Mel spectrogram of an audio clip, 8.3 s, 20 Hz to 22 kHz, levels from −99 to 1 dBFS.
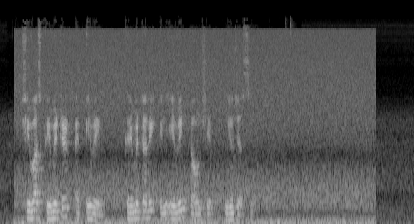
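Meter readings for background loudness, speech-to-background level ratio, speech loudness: -38.0 LUFS, 9.0 dB, -29.0 LUFS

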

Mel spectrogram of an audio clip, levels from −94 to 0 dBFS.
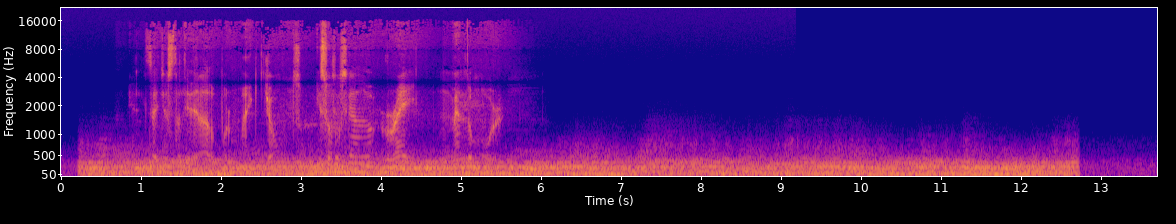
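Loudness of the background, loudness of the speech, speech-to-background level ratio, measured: -34.0 LUFS, -28.5 LUFS, 5.5 dB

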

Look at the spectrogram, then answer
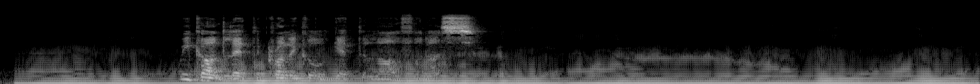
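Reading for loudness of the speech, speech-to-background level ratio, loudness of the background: -23.0 LUFS, 5.5 dB, -28.5 LUFS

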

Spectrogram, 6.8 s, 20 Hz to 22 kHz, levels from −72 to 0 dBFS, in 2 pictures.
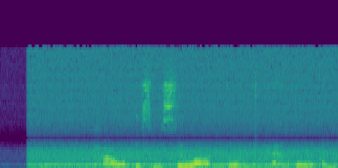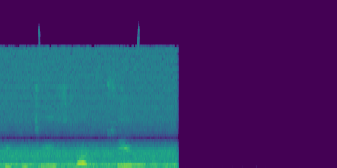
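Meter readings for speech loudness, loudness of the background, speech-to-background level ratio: -19.0 LUFS, -21.5 LUFS, 2.5 dB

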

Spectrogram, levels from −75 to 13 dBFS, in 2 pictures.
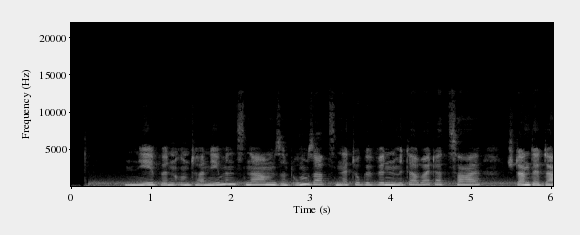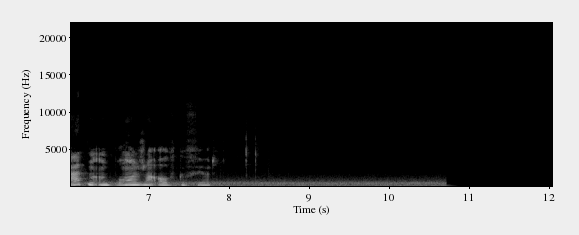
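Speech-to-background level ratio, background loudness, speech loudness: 19.0 dB, -42.0 LUFS, -23.0 LUFS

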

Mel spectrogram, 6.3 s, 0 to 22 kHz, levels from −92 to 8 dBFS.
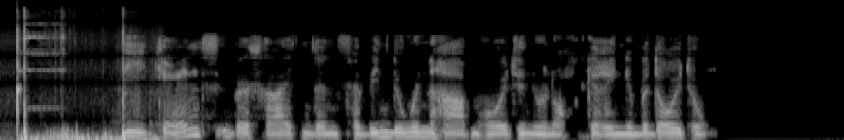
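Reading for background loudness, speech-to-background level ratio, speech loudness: -29.5 LUFS, -0.5 dB, -30.0 LUFS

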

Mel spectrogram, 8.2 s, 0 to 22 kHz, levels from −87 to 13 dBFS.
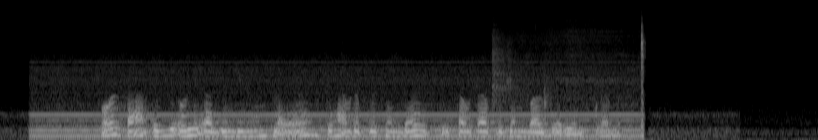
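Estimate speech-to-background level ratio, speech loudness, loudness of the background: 9.5 dB, -29.0 LUFS, -38.5 LUFS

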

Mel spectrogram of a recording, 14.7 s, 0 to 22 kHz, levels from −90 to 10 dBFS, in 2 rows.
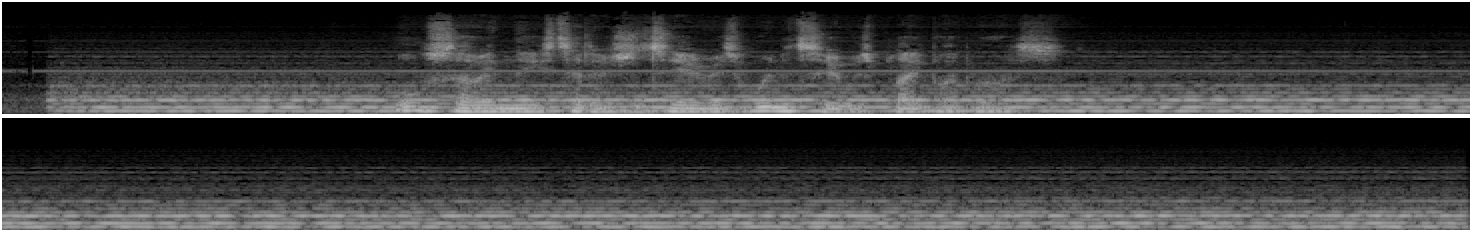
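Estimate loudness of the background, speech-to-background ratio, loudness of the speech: -30.5 LUFS, 5.0 dB, -25.5 LUFS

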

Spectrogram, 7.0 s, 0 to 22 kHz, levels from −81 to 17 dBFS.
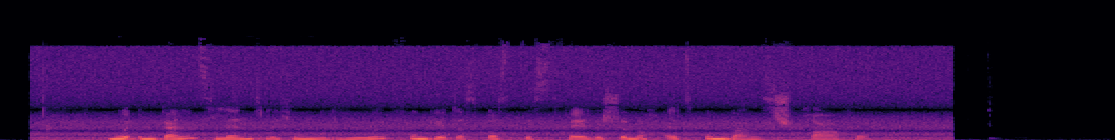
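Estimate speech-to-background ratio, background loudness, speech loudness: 12.0 dB, -36.0 LUFS, -24.0 LUFS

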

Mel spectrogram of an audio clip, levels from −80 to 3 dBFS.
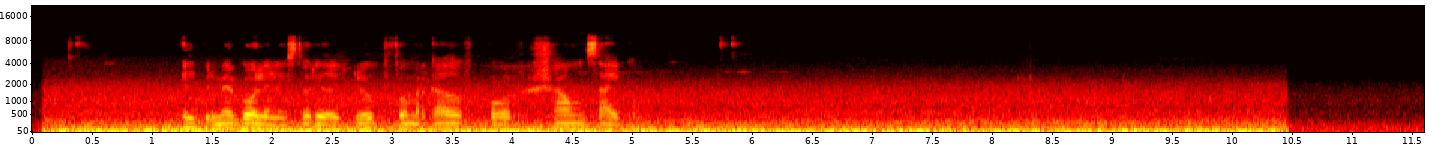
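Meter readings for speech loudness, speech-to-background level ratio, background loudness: -28.0 LUFS, 1.0 dB, -29.0 LUFS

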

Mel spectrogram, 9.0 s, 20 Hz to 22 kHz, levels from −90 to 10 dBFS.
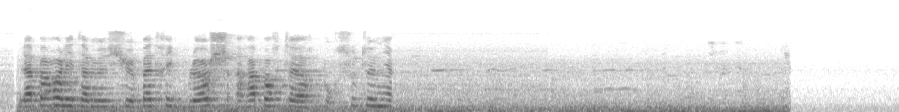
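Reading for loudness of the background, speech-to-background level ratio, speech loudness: -40.0 LUFS, 9.0 dB, -31.0 LUFS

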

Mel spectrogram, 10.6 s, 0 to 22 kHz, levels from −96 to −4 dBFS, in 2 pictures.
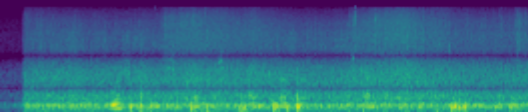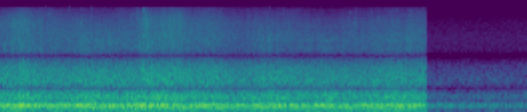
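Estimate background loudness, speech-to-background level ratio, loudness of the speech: -31.0 LUFS, 4.0 dB, -27.0 LUFS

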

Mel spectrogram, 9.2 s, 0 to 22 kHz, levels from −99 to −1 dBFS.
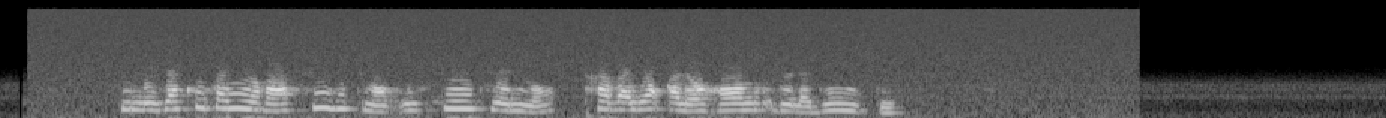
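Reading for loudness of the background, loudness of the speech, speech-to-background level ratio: -45.5 LUFS, -26.0 LUFS, 19.5 dB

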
